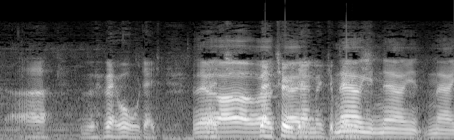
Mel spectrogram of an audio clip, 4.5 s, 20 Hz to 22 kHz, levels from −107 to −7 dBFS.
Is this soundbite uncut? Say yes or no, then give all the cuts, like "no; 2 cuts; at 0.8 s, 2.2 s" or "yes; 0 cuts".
yes; 0 cuts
